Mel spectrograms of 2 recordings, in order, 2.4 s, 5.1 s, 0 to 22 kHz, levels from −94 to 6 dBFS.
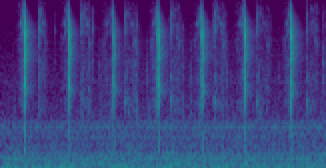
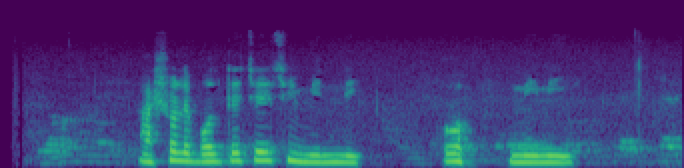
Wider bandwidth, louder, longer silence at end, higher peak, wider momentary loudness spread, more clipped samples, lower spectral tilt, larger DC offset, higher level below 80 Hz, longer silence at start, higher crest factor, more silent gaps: first, over 20 kHz vs 5.6 kHz; second, -36 LUFS vs -22 LUFS; about the same, 0 s vs 0 s; about the same, -2 dBFS vs -4 dBFS; second, 5 LU vs 21 LU; neither; second, 0 dB/octave vs -9.5 dB/octave; neither; first, -56 dBFS vs -68 dBFS; second, 0 s vs 0.3 s; first, 36 dB vs 18 dB; neither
